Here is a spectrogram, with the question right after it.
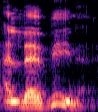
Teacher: Ustaznya mengatakan digigit, alladzina, insyaallah dia tidak akan keluar huruf zai. Bukan allazina tapi alladzina.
